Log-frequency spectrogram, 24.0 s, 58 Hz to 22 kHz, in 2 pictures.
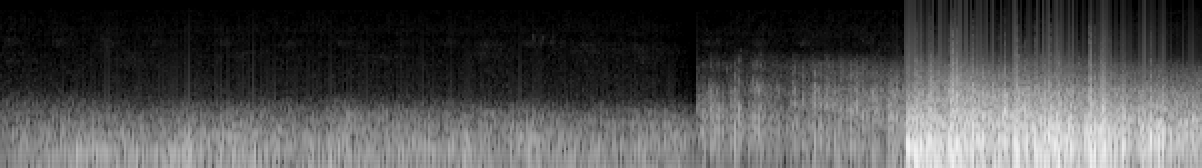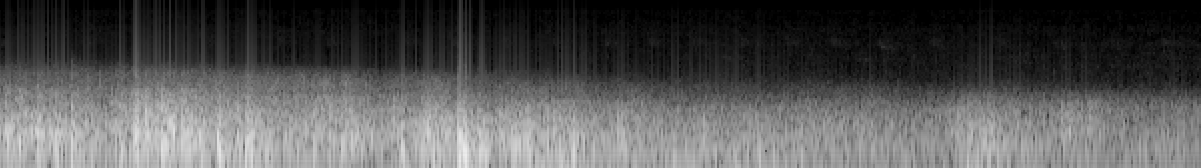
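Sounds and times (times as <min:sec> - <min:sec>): thunder rolling rumble: 0:00.2 - 0:24.0
thunder crack: 0:07.0 - 0:23.1.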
